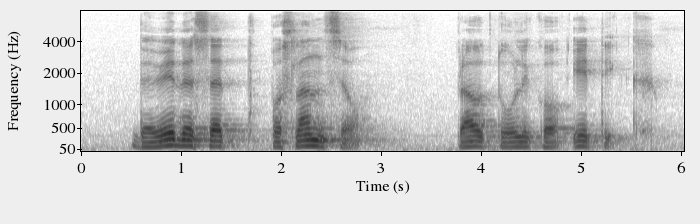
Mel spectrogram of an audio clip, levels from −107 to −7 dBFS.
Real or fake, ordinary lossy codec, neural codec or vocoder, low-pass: real; none; none; none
